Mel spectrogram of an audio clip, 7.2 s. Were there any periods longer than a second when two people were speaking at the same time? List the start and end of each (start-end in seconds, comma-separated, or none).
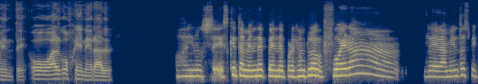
none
